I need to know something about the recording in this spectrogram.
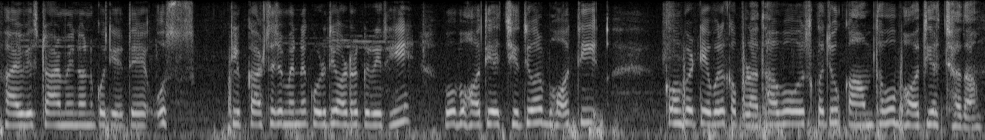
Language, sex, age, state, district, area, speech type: Urdu, female, 18-30, Delhi, North East Delhi, urban, spontaneous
